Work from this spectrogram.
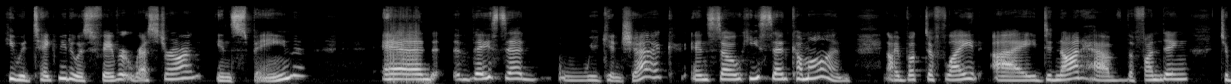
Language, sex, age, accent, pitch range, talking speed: English, female, 50-69, American, 190-235 Hz, 160 wpm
